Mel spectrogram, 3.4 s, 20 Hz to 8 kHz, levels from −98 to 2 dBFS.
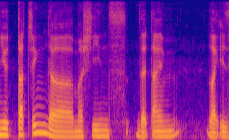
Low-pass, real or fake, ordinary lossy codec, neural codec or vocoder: none; fake; none; codec, 16 kHz, 4.8 kbps, FACodec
